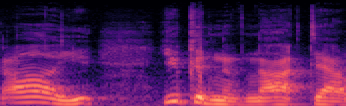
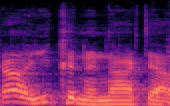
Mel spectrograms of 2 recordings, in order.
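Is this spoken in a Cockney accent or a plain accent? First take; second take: Cockney; plain. First: It is spoken in a Cockney accent. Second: It is spoken in a plain accent.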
